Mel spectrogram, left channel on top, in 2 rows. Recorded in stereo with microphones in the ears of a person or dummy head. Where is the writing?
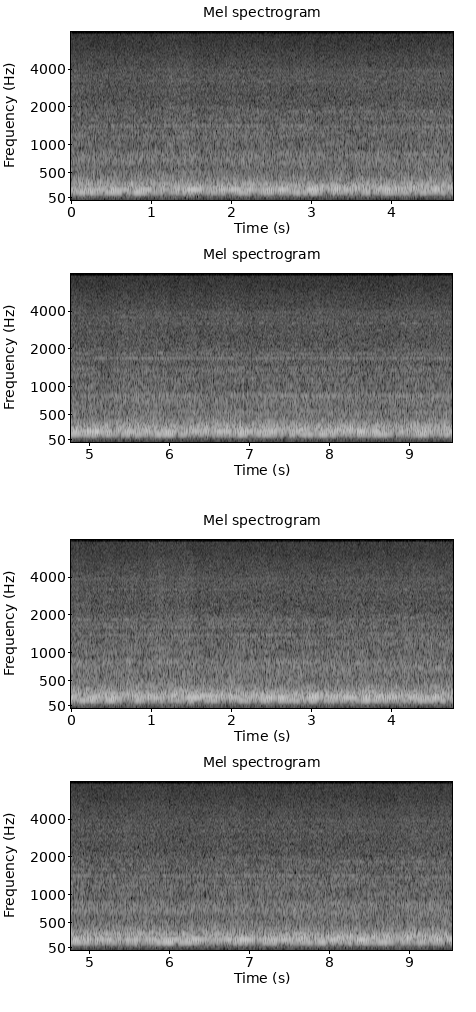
No writing in this recording.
